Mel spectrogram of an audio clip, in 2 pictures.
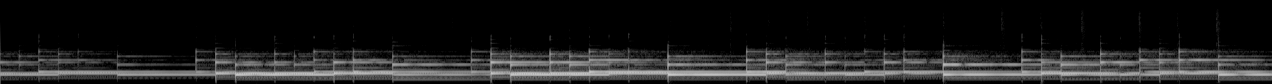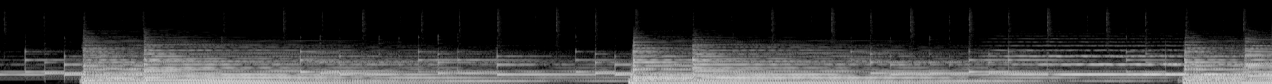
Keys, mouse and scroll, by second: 0.2 right click, 0.6 click, 0.9 middle click, 1.1 shift+middle click, 1.3 middle click, 1.8 click, 2.8 middle click, 3.6 middle click, 4.3 middle click, 5.4 middle click, 5.9 scroll down 3, 6.2 middle click, 6.5-7.1 scroll up 2, 7.1 click, 7.5 shift+click, 7.8 middle click, 8.2 click, 9.1 click, 9.5 shift+click, 9.6 shift+click, 10.2 click, 11.1 middle click, 11.9 click, 12.1 middle click, 13.4 click, 14.1 middle click, 14.5 shift+middle click, 15.1 click, 15.7 middle click, 16.3 click, 17.0 middle click, 17.7 click, 18.6 shift+click, 19.1 click, 20.8 middle click, 20.8 click, 21.0 middle click, 22.5 KP_3, 23.8 click, 25.3 click.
